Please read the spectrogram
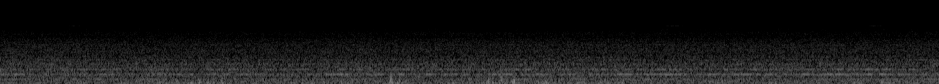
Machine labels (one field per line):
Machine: fan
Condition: normal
